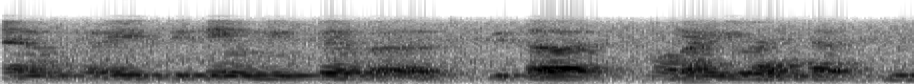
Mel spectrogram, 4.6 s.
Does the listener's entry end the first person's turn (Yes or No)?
Yes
